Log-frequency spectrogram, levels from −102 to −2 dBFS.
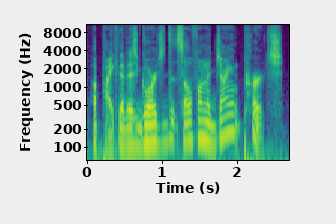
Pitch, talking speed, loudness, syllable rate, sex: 115 Hz, 220 wpm, -16 LUFS, 4.8 syllables/s, male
